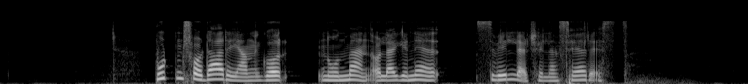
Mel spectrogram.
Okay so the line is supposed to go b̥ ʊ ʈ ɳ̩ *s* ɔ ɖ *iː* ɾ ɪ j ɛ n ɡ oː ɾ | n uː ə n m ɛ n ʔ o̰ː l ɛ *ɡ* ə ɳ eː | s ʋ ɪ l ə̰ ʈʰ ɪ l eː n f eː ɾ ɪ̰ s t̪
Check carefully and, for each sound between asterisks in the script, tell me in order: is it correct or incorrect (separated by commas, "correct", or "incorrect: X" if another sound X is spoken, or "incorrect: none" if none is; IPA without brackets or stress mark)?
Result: incorrect: f, incorrect: æː, correct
